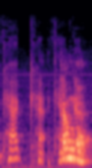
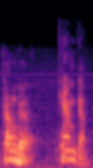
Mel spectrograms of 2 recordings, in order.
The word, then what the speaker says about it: Kamga: Kamga. Kamga.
